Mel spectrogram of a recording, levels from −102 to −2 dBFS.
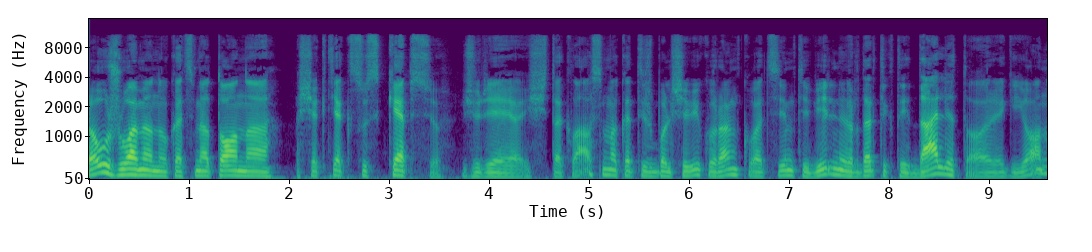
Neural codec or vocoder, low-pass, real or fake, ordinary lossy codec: none; 10.8 kHz; real; MP3, 64 kbps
